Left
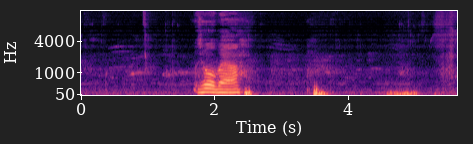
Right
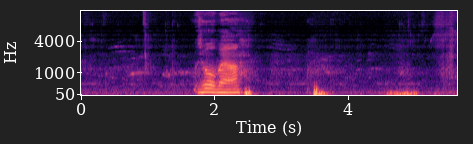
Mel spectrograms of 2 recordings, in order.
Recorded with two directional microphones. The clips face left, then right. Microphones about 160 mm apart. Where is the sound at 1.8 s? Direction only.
30° left (ahead or behind).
